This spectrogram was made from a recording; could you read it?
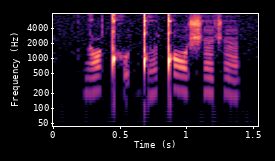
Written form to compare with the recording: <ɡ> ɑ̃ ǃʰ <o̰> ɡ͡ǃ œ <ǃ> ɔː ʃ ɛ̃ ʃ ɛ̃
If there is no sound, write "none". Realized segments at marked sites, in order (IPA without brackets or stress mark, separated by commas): ɡ, o̰, ǃ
